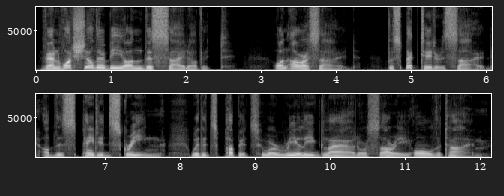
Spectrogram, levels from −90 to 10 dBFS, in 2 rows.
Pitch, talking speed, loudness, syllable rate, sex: 110 Hz, 155 wpm, -19 LUFS, 3.9 syllables/s, male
